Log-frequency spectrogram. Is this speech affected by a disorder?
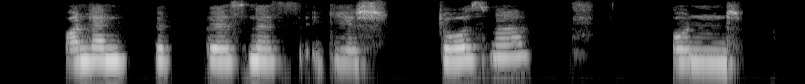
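Yes: stuttering; stuttering since kindergarten age, many logopedists and speech therapists, stuttering therapy groups with other stutterers; 18 years old, fighting stuttering less with pressure and resistance; part-word and word repetitions, we wegzulaufen; here repeated sounds, blocks.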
